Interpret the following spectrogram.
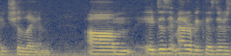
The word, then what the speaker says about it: Chilean: Even though, like, let's say you have Chile in you, Chile, you know what I mean, Chilenese, you're Chilean. Sorry, that's how you say it, Chilean.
